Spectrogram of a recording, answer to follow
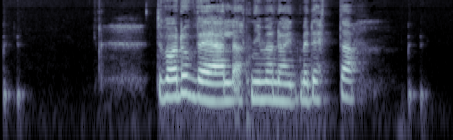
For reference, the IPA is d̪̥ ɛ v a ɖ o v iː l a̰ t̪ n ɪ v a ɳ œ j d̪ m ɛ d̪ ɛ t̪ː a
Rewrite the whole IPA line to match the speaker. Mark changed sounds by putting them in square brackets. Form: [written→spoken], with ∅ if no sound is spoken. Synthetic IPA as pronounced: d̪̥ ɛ v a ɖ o v [iː→ɛː] l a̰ t̪ n ɪ v a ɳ œ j d̪ m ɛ d̪ ɛ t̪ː a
